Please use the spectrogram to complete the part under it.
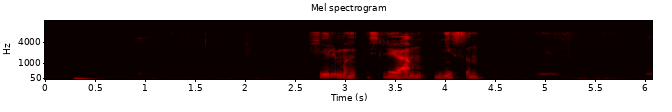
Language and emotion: Russian, neutral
